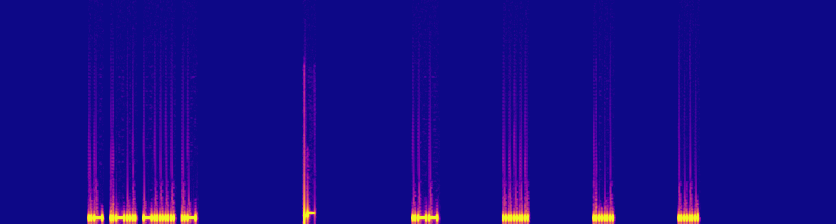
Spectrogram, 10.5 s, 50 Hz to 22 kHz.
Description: Morse code, heard as a keyed tone, about 36 wpm, spaced as for 15 wpm, 700 Hz. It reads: AL6A W5HH
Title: USA Call Signs - 4 Characters - 8x Character Spacing - 35wpm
